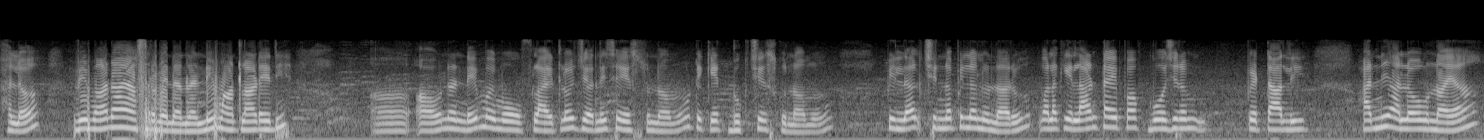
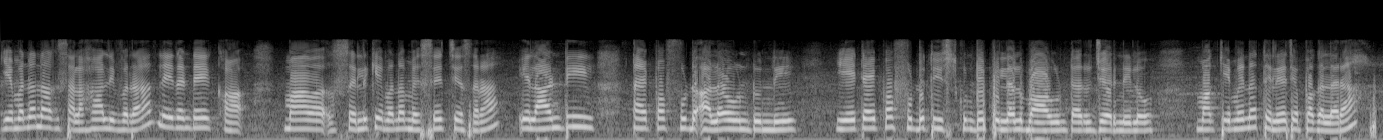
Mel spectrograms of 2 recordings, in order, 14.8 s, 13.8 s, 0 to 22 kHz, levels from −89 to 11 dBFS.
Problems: none marked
